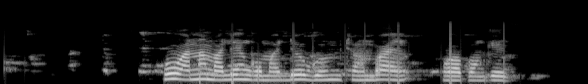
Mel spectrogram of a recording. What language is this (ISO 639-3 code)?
swa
